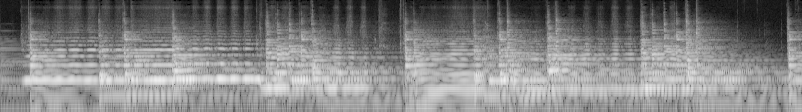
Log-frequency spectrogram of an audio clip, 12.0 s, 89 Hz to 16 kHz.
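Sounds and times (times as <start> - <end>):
plucked string accompaniment: 0.0 - 12.0
woodwind melody: 0.3 - 11.1.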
